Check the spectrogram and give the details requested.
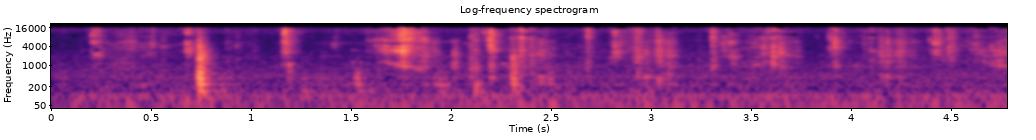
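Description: Biting and chewing crispy deep-fried pork skin (crispy pata and bagnet): a run of short crisp crunches and mouth clicks, the loudest crunch a little under a second in.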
